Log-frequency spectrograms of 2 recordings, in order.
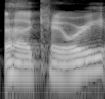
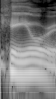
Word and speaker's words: Kaori: Kaori, I believe. Kaori, okay. All right. I'm just trying, because it sounds like Corey throughout the movie, which is why I was confused.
